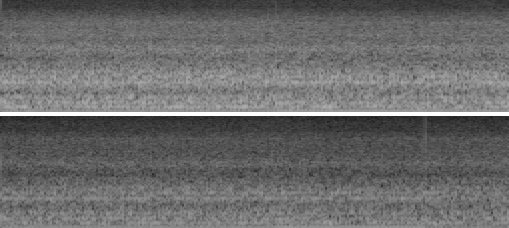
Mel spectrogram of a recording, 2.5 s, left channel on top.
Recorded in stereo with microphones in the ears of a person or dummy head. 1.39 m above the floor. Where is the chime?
No chime in this recording.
